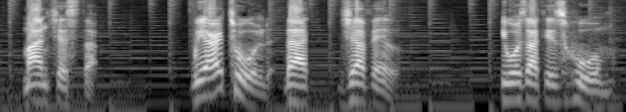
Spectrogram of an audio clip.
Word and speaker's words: Javel: That man, his name is Javel Dias, or Dias. His first name is spelled J-A-V-E-L, and his last name, D-I-A-S.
